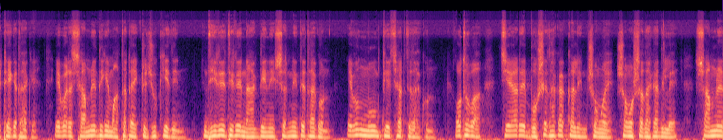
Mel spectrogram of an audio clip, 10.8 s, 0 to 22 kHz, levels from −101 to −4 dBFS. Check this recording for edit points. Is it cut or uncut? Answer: cut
